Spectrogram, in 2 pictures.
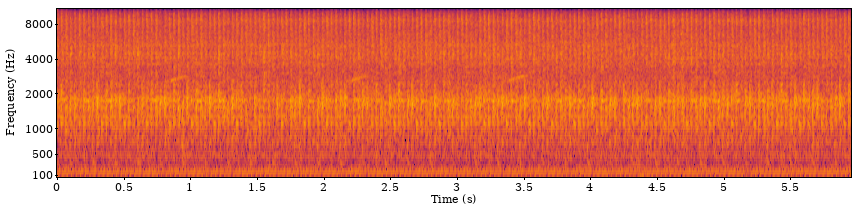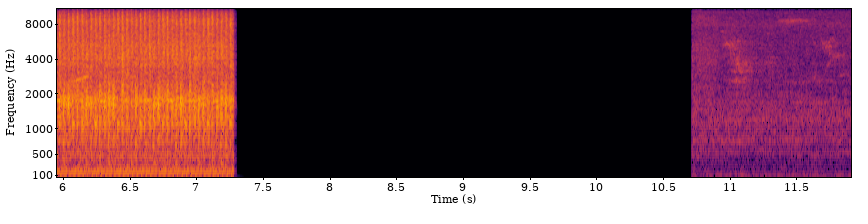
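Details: Mercedes W123, 400,000 miles, after replacing cracked leaking radiator and faulty thermostat that caused overheating: engine fires up and settles into steady, even idle with regular beat, no misses or knocks; overheating fixed; normal idle.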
